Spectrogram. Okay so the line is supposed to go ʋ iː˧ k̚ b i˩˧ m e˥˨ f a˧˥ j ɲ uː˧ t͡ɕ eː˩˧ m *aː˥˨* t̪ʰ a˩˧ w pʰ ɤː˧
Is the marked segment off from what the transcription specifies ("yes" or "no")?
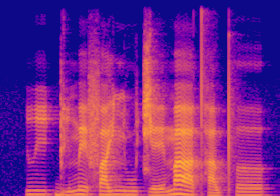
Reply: no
